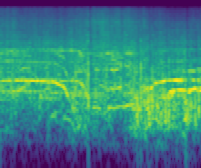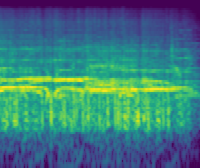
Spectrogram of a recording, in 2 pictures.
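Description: Stage pyrotechnic spark fountains crackling, with long drawn-out calling voices over them. The sound fades out at the very end.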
